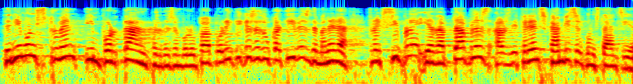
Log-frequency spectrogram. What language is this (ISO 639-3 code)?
cat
